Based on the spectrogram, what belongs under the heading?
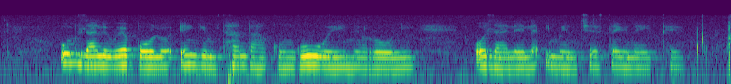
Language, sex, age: South Ndebele, female, 20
